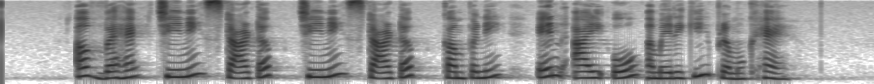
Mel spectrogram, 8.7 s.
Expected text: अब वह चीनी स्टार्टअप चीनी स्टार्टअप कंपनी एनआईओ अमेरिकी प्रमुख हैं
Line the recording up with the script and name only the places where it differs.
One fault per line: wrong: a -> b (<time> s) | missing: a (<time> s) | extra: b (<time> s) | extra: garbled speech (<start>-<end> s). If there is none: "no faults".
no faults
